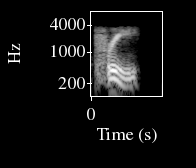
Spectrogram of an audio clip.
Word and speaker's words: PRI: The other is called PRI, which is the Spanish pronunciation.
